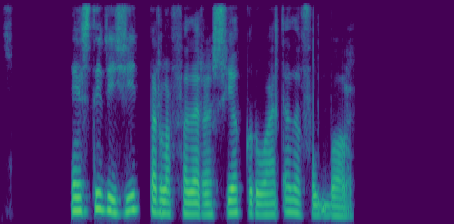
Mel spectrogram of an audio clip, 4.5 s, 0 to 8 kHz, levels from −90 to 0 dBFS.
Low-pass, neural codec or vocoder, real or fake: 7.2 kHz; codec, 16 kHz, 4 kbps, FunCodec, trained on Chinese and English, 50 frames a second; fake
